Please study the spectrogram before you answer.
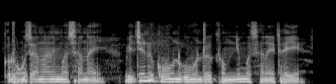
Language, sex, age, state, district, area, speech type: Bodo, male, 18-30, Assam, Udalguri, rural, spontaneous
